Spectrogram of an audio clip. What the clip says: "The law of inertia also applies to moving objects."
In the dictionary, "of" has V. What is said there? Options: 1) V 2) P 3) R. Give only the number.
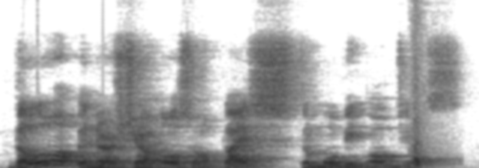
2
